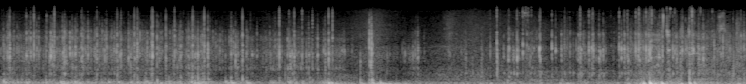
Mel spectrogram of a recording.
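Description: Long nails scratch the bristled fingers of a white silicone dishwashing glove held in front of the face, making a rapid, crisp stream of clicky, scratchy ticks with a soft low rumble underneath. The scratching eases into a quieter stretch around the middle, then swells louder again near the end.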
